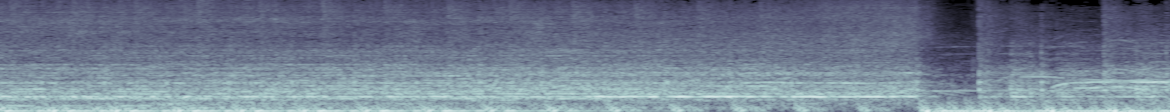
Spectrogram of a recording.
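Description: Loud electronic trance music from a DJ set, with a long held synth note over a steady bass. About seven seconds in, the held note and upper sounds cut away and a heavier bass takes over.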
